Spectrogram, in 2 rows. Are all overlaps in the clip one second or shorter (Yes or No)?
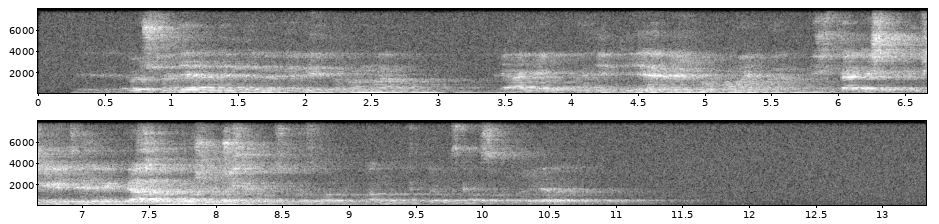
No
